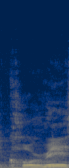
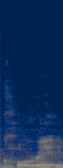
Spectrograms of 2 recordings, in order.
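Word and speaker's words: Kore: next we have the Corey CV of rather than love Reliance series Reliant Corey not core I keep pronounce it wrong so the Reliant Corey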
